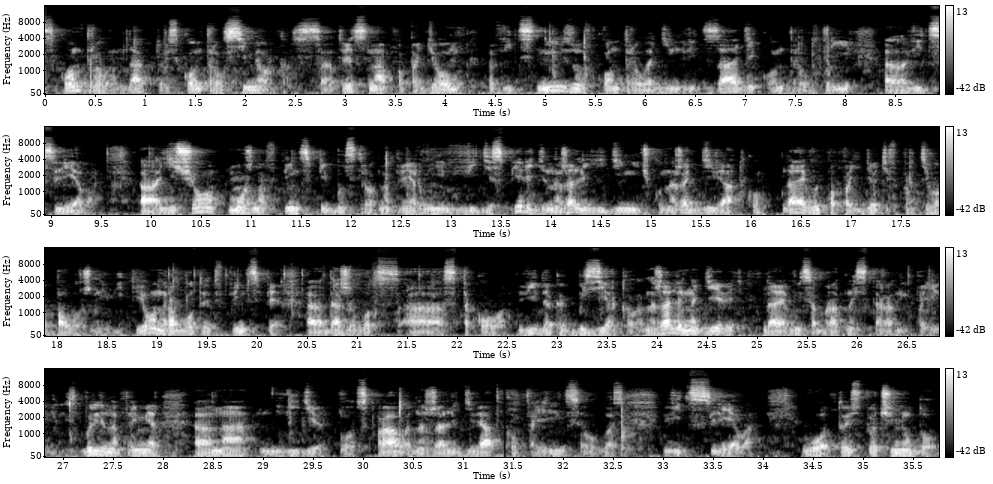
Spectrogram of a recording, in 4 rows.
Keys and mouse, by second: 1.6 ctrl+KP_7, 5.4 ctrl+KP_1, 7.6 ctrl+KP_3, 9.5 click, 11.4 KP_7, 12.4 KP_1, 15.9 KP_9, 18.2 middle click, 19.4 shift+middle click, 19.9 middle click, 20.4 shift+middle click, 21.3 shift+click, 24.0 KP_9, 26.2 middle click, 27.1 KP_1, 28.5 KP_7, 29.3 KP_3, 30.4 KP_9, 35.3 middle click.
